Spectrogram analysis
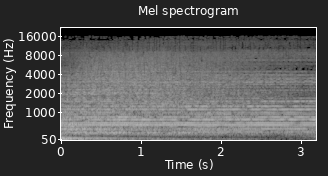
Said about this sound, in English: So you've got this whooshing, sort of sweeping sound, and that relates directly back to the helium velocity and density.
